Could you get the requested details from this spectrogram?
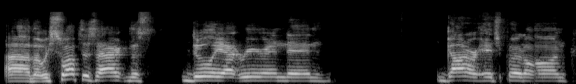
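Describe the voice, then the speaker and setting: A man's voice: on the high side, fairly even intonation, a little slow, a bit bright, no echo, low-quality recording. A young man from Indiana, a diesel truck racer on a podcast, telling a story in casual chat and acting out his own quotes.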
